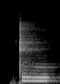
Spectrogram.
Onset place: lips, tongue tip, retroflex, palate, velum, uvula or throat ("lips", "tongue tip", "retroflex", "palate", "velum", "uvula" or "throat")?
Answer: retroflex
